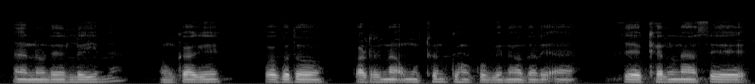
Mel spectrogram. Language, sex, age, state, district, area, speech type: Santali, male, 60+, West Bengal, Jhargram, rural, spontaneous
